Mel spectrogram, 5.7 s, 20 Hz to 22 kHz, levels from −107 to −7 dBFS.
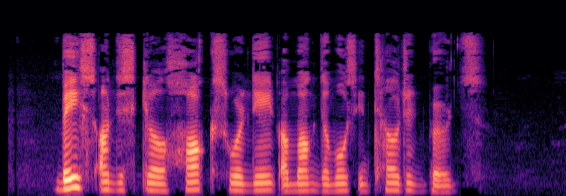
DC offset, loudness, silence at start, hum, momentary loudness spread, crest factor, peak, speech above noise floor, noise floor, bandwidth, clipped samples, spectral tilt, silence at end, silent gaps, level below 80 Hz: under 0.1%; -25 LUFS; 0.55 s; none; 16 LU; 22 dB; -4 dBFS; 56 dB; -82 dBFS; 11.5 kHz; under 0.1%; -4.5 dB/octave; 0.9 s; none; -78 dBFS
